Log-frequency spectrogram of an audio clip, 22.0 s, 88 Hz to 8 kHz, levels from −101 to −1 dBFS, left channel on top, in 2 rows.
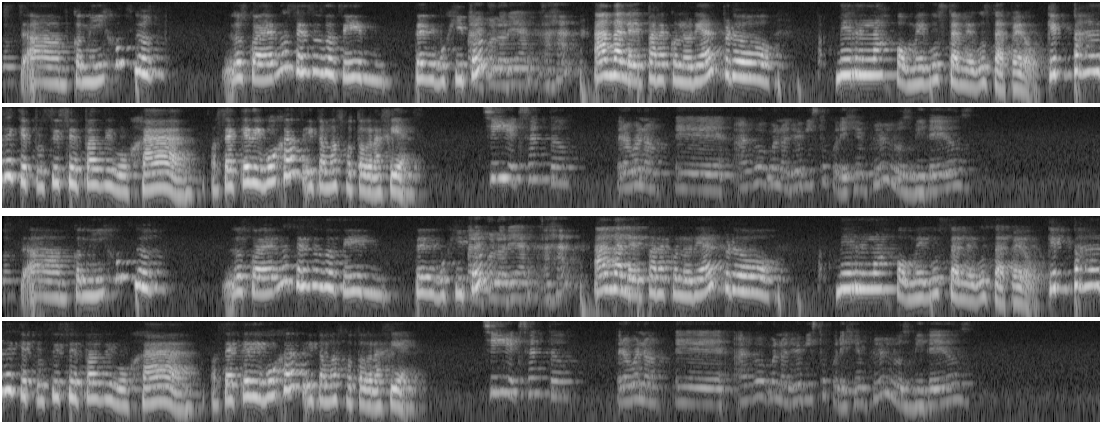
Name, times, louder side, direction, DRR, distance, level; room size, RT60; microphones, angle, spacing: voice 1, 0.0-1.5 2.2-4.8 5.9-7.7 8.3-15.1, left 3 dB, 60° left, -3 dB, 2.3 m, -29 dB
voice 2, 4.6-5.7 15.8-16.6 17.1-20.7, left 1 dB, 10° right, 3 dB, 6.0 m, -43 dB
29.5 x 19.5 x 2.5 m, 0.38 s
head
